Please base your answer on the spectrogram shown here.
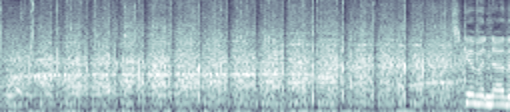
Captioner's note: attendees cheering and applauding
